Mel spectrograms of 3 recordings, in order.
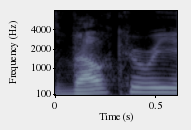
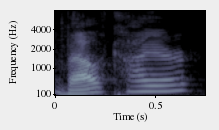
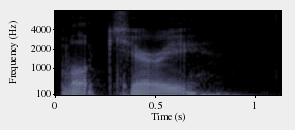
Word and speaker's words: Valkyrie: If you're wondering why I pronounce it Valkyrie and not Valkyrie, like a lot of Americans, it's because it's Valkyr is the actual Nordic / Swedish name for it. So I'm more comfortable saying Valkyrie.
